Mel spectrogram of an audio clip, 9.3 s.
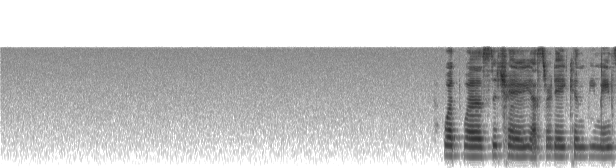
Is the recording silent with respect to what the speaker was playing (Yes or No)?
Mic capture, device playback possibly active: Yes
